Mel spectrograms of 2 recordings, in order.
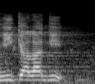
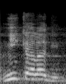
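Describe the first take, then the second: First: Said in the usual way. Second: "Nikah lagi" said firmly, NIKAH hit hard. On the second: Retold or imitated. Ustadz firmly answering the deserted husband's question, decisive. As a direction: state "Nikah lagi" flatly and decisively, no room for doubt. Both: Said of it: "Dengan tegas saya bilang".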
